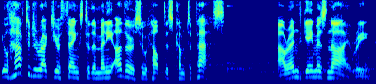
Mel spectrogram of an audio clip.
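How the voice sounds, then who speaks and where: A man's voice: on the high side, expressive, normal speed, soft background music, close to an everyday voice. Man playing a lilting, flamboyant game prince. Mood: composed. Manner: florid, theatrical, playful. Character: flamboyant, good-humoured prince with florid speech. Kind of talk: video game voice acting.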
